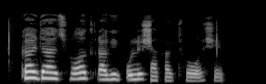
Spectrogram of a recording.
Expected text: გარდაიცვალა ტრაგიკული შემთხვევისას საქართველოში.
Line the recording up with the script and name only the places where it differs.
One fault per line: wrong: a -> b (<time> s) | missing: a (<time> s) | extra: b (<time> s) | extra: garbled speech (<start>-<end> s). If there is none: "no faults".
missing: შემთხვევისას (1.4 s)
